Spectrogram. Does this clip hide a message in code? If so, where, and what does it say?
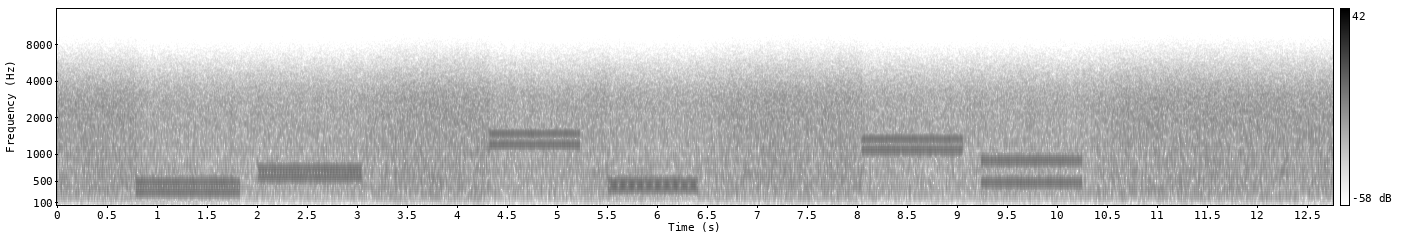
Yes: aircraft SELCAL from 0.8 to 10.3 s, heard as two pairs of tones, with radio static. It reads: AE-GJ QS-CE PR-EL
